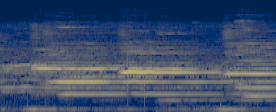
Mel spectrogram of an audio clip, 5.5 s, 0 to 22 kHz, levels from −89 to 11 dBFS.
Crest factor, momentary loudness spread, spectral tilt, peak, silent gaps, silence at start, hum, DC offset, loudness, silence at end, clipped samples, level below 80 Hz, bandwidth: 14 dB; 18 LU; -1.5 dB/octave; -6 dBFS; none; 0 s; none; under 0.1%; -18 LUFS; 0 s; under 0.1%; -66 dBFS; 10.5 kHz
